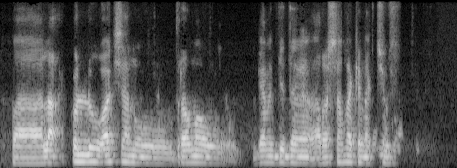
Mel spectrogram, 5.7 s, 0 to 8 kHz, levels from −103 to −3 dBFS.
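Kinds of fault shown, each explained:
Echo leak: separate repeats of speech about 0.41 s late and roughly 15 to 35 dB below the speech, likely residue from an echo canceller; unlike reverb, these are distinct copies, not a smear.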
